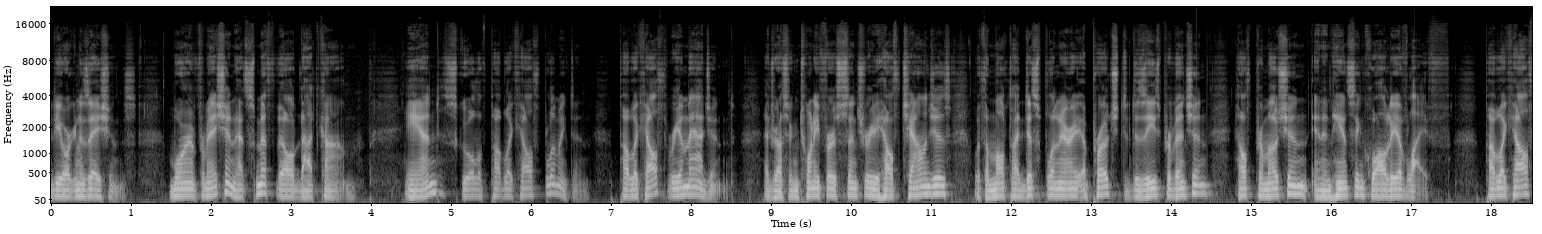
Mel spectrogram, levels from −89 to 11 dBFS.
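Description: The speech drops abruptly by about 6 dB from 4.85 to 6.98 s, again from 14.32 to 14.46 s after "multidisciplinary approach to disease", and from 17.05 to 17.26 s after "and enhancing quality of". This is likely one channel dropping out, halving the mono sum.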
